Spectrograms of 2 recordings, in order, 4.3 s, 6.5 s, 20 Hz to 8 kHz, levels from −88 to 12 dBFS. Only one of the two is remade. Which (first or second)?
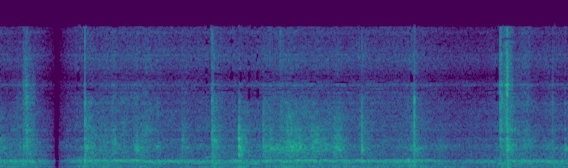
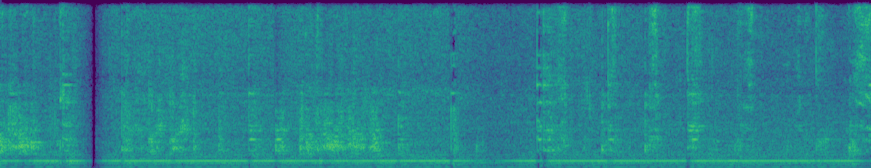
first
